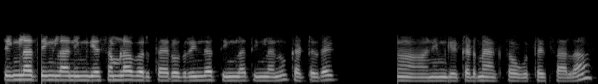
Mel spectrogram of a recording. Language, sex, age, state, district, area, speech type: Kannada, female, 30-45, Karnataka, Chikkaballapur, urban, conversation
